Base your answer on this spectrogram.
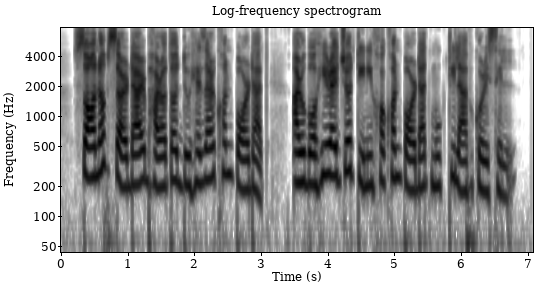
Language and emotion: Assamese, neutral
